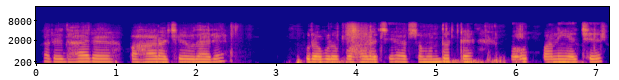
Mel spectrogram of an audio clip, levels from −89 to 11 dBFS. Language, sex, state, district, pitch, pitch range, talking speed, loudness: Bengali, male, West Bengal, Malda, 195 Hz, 185-205 Hz, 110 wpm, -19 LUFS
